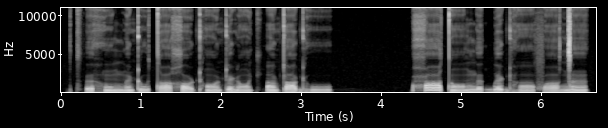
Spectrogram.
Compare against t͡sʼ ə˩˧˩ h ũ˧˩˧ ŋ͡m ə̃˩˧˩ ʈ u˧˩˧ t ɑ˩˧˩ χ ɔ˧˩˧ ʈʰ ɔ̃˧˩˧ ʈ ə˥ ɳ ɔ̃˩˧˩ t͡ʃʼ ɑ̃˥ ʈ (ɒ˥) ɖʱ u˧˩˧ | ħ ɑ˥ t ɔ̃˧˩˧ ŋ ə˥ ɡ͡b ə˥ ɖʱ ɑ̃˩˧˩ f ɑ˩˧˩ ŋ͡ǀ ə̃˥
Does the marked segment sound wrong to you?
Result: yes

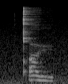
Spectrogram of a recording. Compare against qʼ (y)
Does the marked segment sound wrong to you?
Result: no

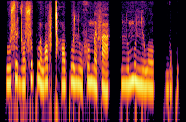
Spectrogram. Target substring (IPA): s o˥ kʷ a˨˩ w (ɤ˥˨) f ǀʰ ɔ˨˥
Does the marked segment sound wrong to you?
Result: yes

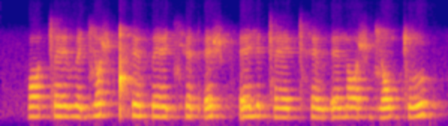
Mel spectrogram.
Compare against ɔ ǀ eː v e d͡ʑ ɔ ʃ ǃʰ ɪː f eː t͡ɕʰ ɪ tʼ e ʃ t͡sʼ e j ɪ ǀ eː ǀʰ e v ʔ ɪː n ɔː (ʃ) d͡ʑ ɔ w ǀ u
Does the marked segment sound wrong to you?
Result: no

